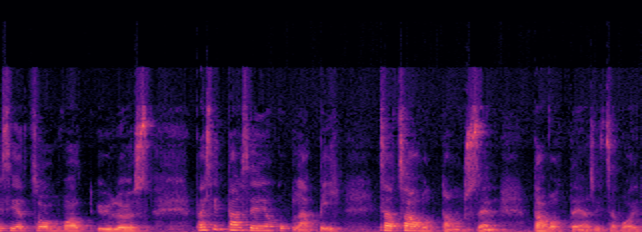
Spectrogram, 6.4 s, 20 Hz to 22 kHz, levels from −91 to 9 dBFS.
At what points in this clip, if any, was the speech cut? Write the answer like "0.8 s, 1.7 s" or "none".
2.9 s, 3.8 s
